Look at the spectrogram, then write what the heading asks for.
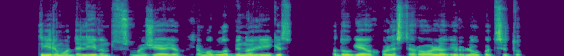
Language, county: Lithuanian, Klaipėda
